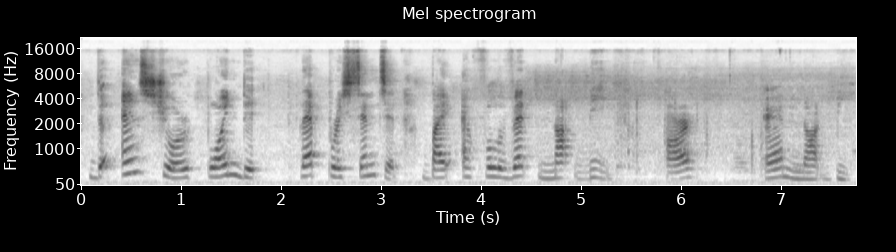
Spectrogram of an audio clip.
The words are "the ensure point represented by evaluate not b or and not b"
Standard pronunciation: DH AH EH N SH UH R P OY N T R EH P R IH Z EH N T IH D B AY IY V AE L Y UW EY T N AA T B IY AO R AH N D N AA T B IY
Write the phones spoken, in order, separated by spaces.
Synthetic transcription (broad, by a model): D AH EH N S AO R P OY N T R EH P R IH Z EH N T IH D B AY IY F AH L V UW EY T N AA T B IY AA R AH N N AA T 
